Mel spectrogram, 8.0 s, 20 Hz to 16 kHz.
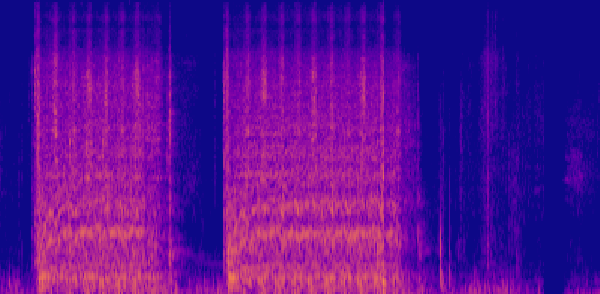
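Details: Ford 4000 tractor, burnt and left standing over 20 years, with water-contaminated oil and a new oil filter; two cranking bursts of about two seconds each, steady compression chugs but no firing, blamed on a faulty injection pump.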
